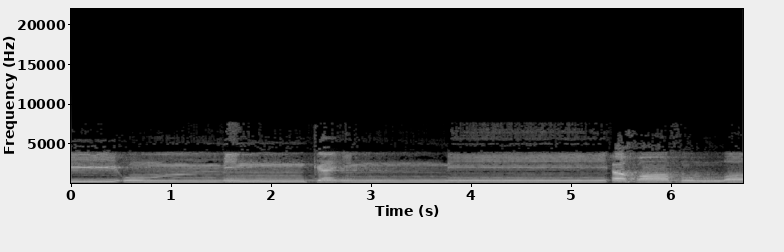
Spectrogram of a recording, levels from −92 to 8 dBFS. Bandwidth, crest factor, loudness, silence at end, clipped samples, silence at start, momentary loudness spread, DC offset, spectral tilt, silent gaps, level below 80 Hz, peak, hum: 8 kHz; 18 dB; -28 LUFS; 0 s; under 0.1%; 0 s; 9 LU; under 0.1%; -3.5 dB/octave; none; -66 dBFS; -10 dBFS; none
